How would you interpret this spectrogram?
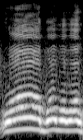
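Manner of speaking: hammed-up fright; scared backing off. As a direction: back away from the guns. Golfers see the bag of guns.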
